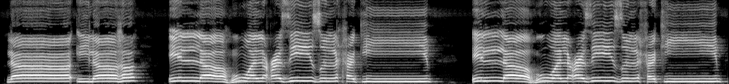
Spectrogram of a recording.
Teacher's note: اور اس میں چھوٹی سی مد بھی ہے، تو ہم اسے 4 حرکت کے برابر کھینچ کے پڑھیں گے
